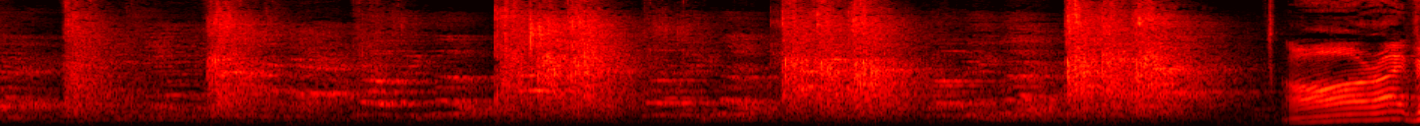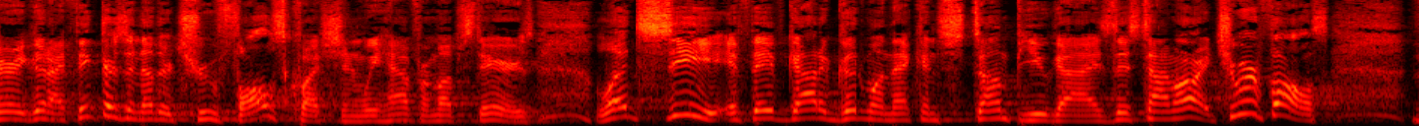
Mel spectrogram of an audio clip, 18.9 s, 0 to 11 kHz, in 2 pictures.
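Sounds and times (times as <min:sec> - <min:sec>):
blue team cheering: 0:00.0 - 0:08.4
speech: 0:09.4 - 0:18.9.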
